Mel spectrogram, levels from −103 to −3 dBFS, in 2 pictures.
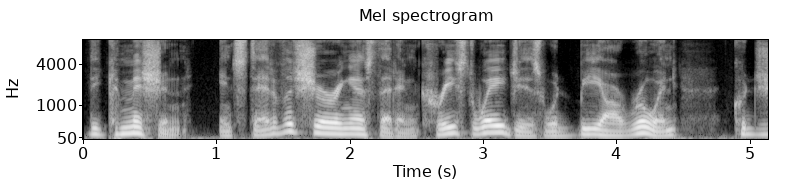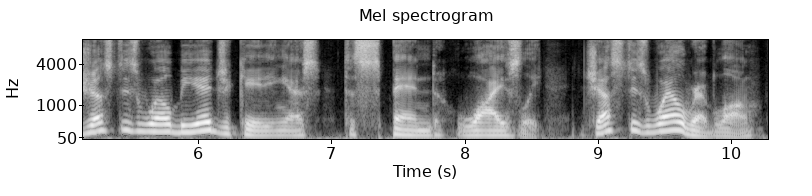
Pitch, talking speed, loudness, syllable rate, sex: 120 Hz, 160 wpm, -18 LUFS, 4.5 syllables/s, male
